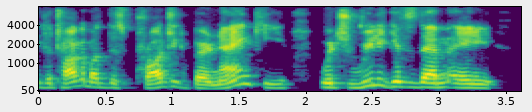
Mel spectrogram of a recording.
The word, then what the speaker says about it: Bernanke: Yeah, Bernanke.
